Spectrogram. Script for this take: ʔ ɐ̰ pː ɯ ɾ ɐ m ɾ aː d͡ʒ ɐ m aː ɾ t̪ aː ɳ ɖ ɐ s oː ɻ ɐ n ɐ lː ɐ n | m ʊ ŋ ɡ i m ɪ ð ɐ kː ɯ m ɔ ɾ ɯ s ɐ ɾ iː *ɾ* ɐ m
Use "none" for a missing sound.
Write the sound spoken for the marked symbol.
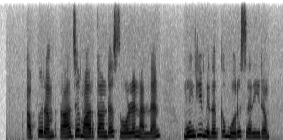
ɾ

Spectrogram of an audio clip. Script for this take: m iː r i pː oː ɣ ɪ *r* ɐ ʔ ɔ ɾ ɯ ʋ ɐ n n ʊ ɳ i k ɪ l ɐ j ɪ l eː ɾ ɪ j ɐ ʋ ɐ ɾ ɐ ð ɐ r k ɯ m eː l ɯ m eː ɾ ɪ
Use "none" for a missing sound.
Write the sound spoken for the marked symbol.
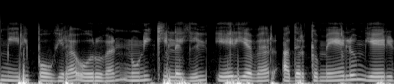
r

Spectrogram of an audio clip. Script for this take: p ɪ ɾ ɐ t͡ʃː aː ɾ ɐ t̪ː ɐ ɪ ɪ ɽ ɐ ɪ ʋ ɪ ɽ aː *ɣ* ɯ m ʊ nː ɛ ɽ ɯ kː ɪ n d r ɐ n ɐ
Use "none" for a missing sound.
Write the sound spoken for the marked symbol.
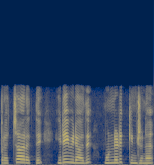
ð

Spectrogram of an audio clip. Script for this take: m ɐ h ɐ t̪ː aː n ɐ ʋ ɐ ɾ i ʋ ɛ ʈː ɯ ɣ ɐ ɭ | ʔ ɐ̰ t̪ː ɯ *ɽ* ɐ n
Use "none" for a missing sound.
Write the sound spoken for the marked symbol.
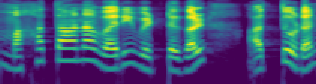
ɽ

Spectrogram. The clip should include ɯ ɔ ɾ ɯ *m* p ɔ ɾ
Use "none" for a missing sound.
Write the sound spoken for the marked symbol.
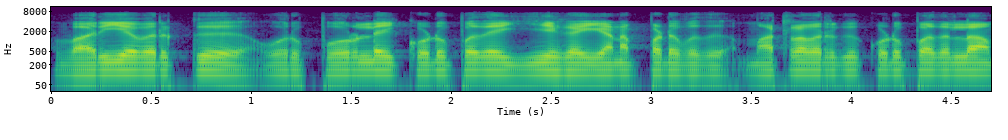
none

